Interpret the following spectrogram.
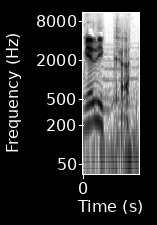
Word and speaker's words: Mielikka: It's a double K, Mielikka. Mielikka. There we go. It comes from Finnish.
